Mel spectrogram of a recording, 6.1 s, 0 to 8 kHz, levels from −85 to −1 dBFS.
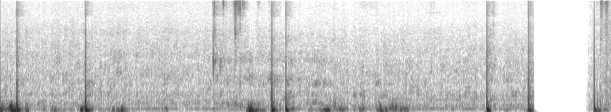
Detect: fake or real real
